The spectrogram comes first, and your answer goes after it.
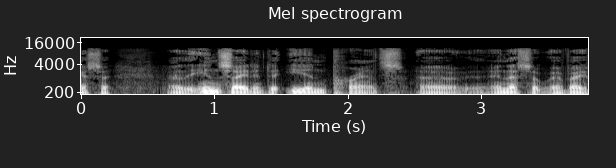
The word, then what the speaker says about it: Prance: appreciate you giving us the insight into Ian Prance, and that's, have I pronounced it properly? Prance, Prance.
